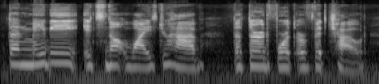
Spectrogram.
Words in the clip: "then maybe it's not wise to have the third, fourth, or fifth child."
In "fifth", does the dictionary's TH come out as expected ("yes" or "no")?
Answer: yes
